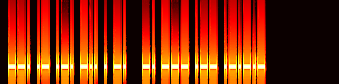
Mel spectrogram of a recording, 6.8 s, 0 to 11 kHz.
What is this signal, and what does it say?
Morse code, heard as a keyed tone, about 25 wpm, 700 Hz. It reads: GARDEN NOW.
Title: Sentences from Top 1000 Words - Review Part 4 - 25wpm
